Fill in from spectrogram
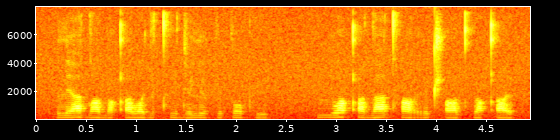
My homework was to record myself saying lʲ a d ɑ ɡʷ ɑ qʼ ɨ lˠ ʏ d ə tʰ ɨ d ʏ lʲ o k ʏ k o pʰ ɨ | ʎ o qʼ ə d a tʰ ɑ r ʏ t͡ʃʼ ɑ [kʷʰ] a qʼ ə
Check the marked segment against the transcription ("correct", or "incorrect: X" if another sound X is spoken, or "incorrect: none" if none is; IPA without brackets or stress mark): correct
